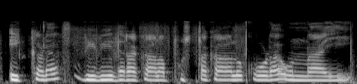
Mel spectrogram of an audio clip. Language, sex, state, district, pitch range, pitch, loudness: Telugu, male, Telangana, Hyderabad, 200-215 Hz, 205 Hz, -15 LUFS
